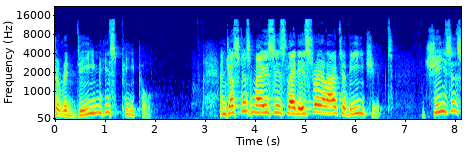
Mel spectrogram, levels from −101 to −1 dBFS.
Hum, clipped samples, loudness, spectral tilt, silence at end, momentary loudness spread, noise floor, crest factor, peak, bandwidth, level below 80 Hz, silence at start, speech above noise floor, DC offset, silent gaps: none; under 0.1%; -24 LUFS; -6 dB/octave; 0 s; 16 LU; -75 dBFS; 20 dB; -6 dBFS; 14 kHz; -70 dBFS; 0 s; 51 dB; under 0.1%; none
